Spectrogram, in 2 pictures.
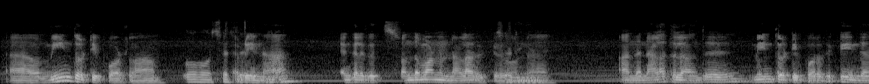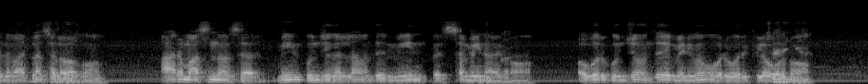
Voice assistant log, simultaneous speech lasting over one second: none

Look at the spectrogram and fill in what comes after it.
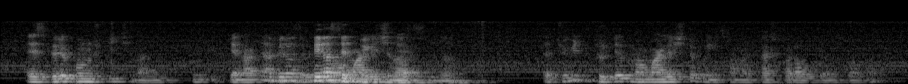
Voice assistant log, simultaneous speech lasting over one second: present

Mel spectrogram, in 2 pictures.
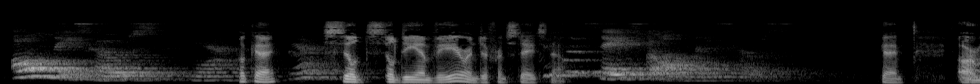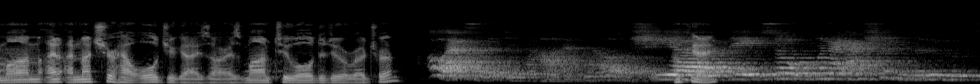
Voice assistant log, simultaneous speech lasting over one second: none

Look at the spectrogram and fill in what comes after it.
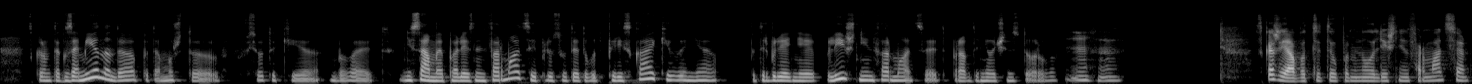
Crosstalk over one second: none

